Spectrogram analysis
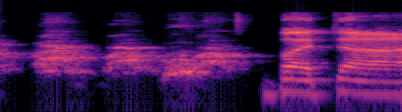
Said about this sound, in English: Oh, and there go the dogs. Brilliant. the joys of recording podcasts.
